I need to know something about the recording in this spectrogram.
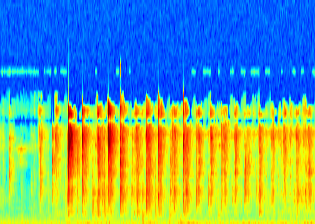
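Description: A ratchet wrench clicking in a rapid, even run, about five clicks a second, as bolts are turned down on the sharpener's stand.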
